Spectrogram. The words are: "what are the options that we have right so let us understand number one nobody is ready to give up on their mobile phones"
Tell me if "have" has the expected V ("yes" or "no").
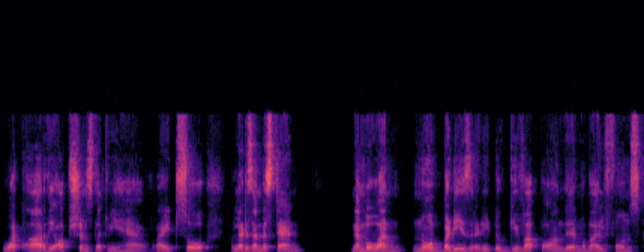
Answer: yes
